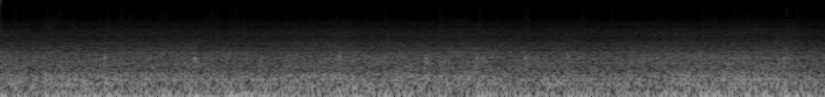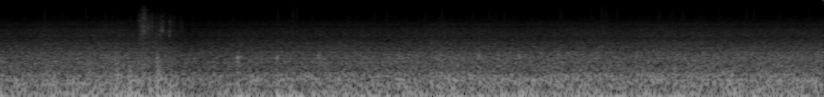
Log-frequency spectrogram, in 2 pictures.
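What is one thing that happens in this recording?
Tyres roll with a low, steady rumble on asphalt.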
